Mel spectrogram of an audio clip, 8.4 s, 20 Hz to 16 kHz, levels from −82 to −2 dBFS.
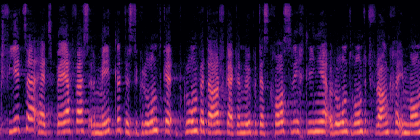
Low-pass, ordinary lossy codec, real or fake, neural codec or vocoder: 14.4 kHz; AAC, 48 kbps; fake; vocoder, 48 kHz, 128 mel bands, Vocos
